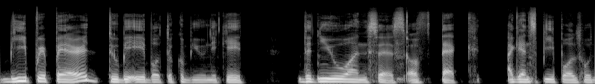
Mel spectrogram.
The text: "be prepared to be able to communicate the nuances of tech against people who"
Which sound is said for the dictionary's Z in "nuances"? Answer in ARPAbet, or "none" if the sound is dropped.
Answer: S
